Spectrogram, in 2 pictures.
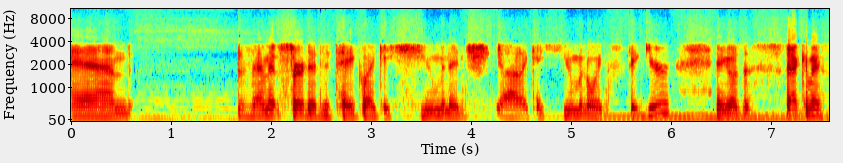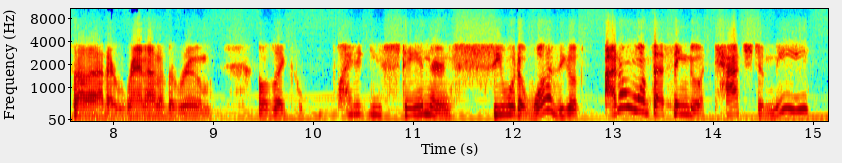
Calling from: Idaho, United States; The Irish Potato from Idaho.

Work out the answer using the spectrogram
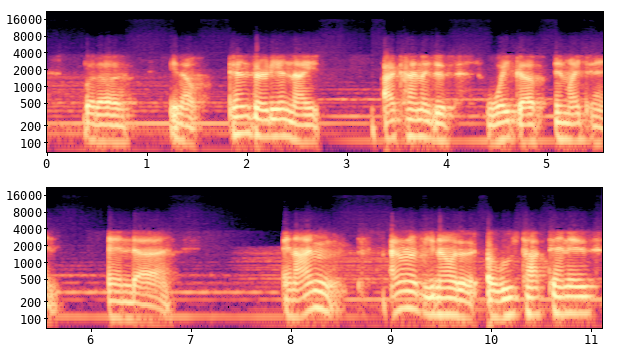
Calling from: Arizona, United States; But I'm calling from Arizona, home of the Wendigo.

